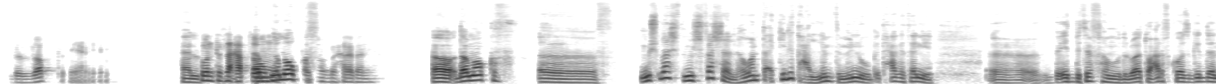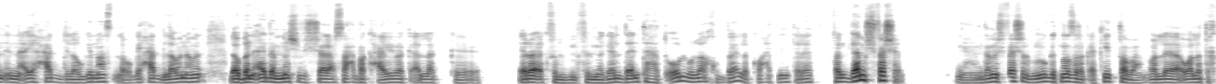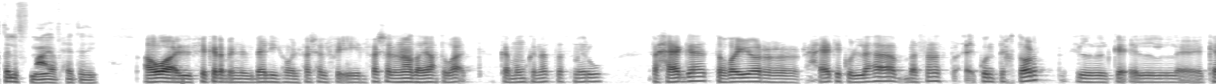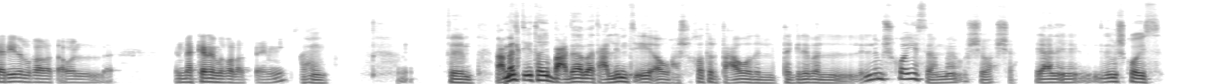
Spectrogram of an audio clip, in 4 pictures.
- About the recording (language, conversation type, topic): Arabic, podcast, إزاي بتتعامل مع الفشل لما بيحصل؟
- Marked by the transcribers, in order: other noise; in English: "الcareer"; tapping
